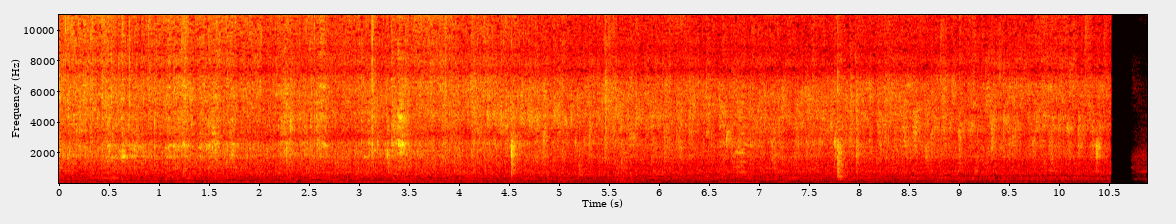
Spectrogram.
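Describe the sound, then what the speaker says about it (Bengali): Shrimp frying in a pan on a stove with salt and dried chillies, giving a steady, moderately loud sizzling hiss with a few sharp pops and crackles throughout before cutting off near the end. "চিংড়ি মাছগুলো ভাইজা নিচ্ছি এখন লবণ দিয়ে আর শুকনো মরিচ দিয়ে"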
